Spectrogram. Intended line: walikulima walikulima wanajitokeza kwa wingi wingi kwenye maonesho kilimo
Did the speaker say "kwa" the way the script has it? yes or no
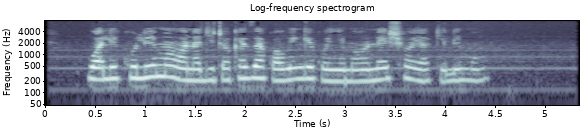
yes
